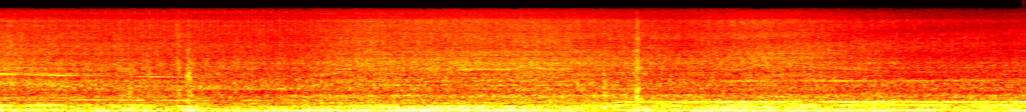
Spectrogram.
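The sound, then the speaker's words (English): A car engine rumbles steadily, a low, continuous drone with a couple of faint clicks, as the vehicle sets off and pulls away from a farmhouse. “The old man nodded to him, but said nothing, only watching as the car pulled away.”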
